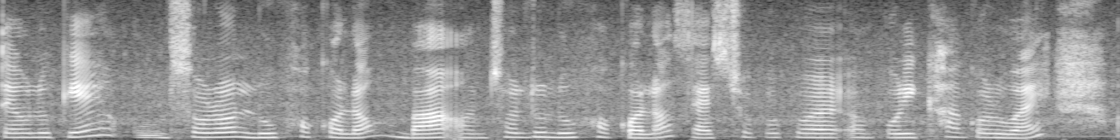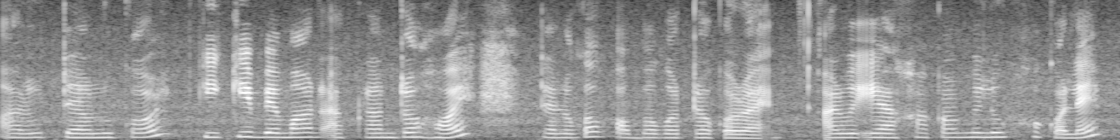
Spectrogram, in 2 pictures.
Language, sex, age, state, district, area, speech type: Assamese, female, 18-30, Assam, Jorhat, urban, spontaneous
